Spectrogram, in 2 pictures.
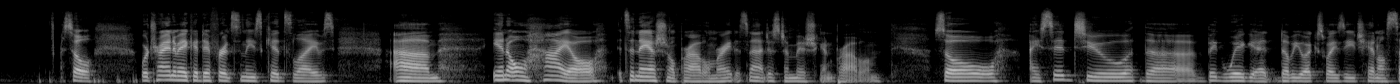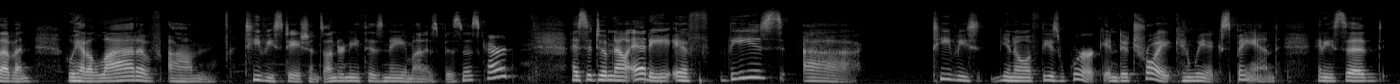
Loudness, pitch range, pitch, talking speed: -26 LUFS, 150-185 Hz, 165 Hz, 160 wpm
